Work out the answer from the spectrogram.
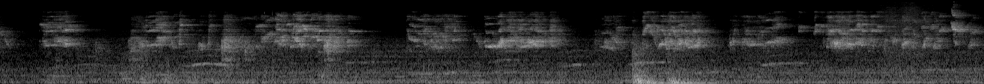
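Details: Relaxed perched lovebird in ngekek chatter, giving raspy, shrill squawking bursts in irregular bouts, with one low thump partway through and a couple of faint whistled notes in the background.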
